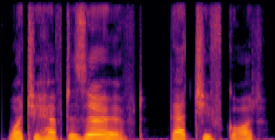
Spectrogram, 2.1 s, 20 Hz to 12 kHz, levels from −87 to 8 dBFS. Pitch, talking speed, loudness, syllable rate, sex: 240 Hz, 205 wpm, -18 LUFS, 5.6 syllables/s, female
